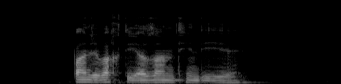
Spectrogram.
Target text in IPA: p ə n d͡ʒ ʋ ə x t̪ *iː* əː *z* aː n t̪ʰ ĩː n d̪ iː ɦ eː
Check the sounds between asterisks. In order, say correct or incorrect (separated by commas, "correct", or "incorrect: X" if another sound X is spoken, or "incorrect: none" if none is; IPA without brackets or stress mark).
correct, correct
